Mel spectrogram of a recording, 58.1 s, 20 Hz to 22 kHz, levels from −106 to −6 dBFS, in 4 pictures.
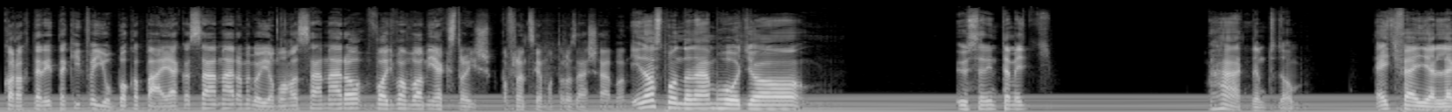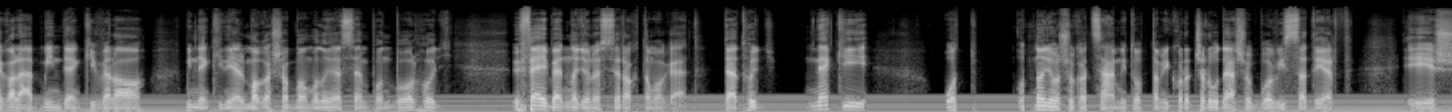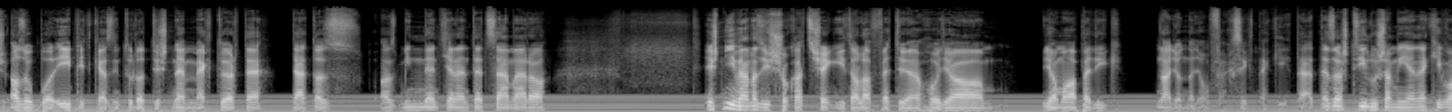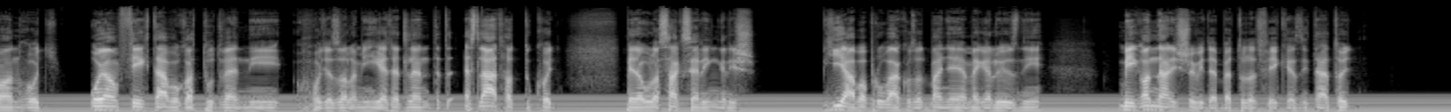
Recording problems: electrical hum; faint; throughout; 50 Hz, 20 dB below the speech

